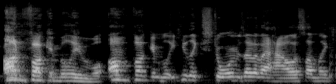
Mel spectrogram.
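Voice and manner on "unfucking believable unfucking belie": loud, pitched-up ranting; imitating a father storming off; angry dad. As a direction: rant loudly in mock fury. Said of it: "He, like, gets angry".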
